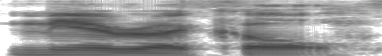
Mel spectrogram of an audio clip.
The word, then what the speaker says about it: miracle: We want to spell miracle, so that should be flipped, or almost like the letter D, and then miracle, unaccented schwa syllables.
